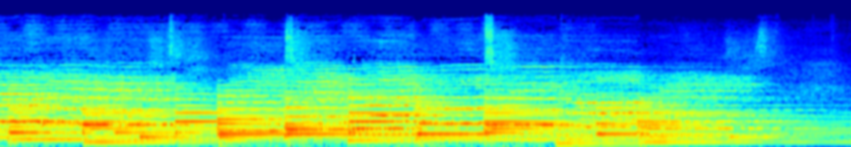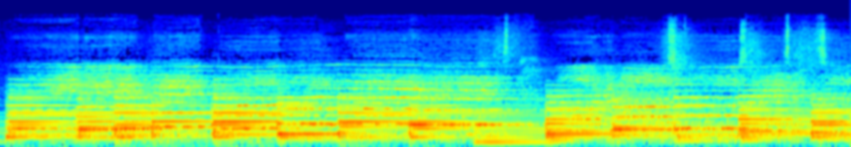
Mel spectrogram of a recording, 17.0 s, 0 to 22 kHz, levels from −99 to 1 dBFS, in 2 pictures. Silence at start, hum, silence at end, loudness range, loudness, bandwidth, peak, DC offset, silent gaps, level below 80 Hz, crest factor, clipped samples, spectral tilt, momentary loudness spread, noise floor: 0 s; none; 0 s; 5 LU; -22 LUFS; 14 kHz; -6 dBFS; under 0.1%; none; -52 dBFS; 16 dB; under 0.1%; -7 dB/octave; 7 LU; -44 dBFS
